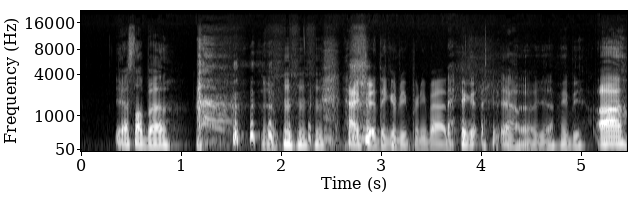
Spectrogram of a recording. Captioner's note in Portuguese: risos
